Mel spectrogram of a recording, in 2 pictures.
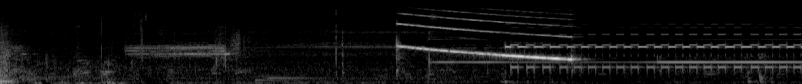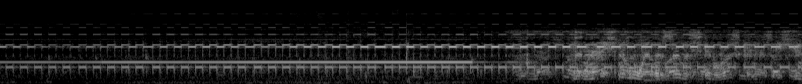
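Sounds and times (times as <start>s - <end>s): falling electronic tone: 4.0s - 6.0s
rapid pulsing two-tone beep: 4.0s - 16.0s
steady alarm tone: 4.0s - 16.0s.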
